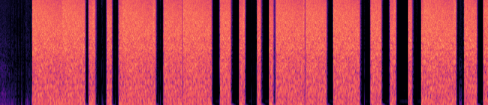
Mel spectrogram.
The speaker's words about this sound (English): And you can do a lot of shaping and volume automation on that white noise. So basically that'll add a bit of a crunchy sound to the snares and kick.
